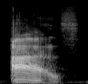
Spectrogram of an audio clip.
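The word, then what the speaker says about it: iz: The next one is goat and it's pronounced eyes like your eyes.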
